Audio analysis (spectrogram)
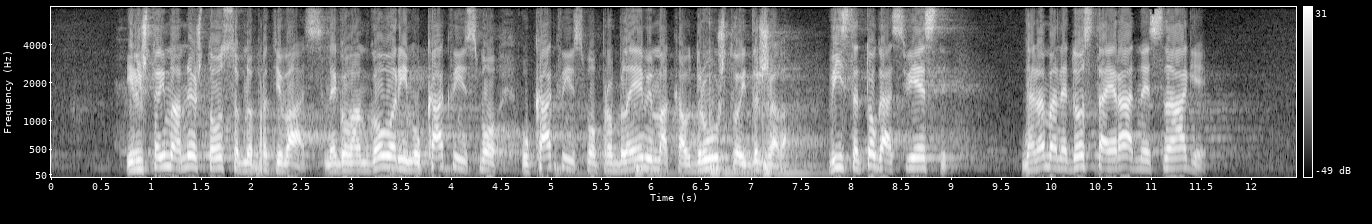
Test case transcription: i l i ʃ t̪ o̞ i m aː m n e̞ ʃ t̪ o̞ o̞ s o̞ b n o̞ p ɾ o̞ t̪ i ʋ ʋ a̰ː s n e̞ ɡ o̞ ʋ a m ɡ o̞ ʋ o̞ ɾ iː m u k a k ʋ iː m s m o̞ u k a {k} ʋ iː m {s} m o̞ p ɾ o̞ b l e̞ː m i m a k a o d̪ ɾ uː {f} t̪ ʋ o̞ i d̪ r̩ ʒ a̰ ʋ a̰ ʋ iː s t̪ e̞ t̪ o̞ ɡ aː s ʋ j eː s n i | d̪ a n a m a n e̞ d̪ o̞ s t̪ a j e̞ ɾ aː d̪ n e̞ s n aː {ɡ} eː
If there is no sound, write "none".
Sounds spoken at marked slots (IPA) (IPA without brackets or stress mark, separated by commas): k, s, ʃ, ɡ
